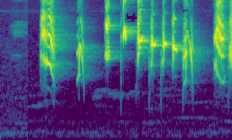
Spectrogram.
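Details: Long-tailed shrike singing in the excited long-burst style, recorded as tutor material for other shrikes: harsh scratchy bursts, then a rapid series of short high whistled notes and a final scratchy flurry, with quiet gaps between phrases.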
